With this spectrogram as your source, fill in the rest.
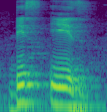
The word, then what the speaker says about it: disease: For example, the word disease. Here the second syllable takes the stress.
